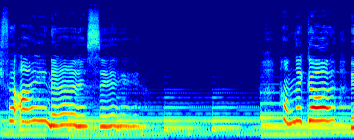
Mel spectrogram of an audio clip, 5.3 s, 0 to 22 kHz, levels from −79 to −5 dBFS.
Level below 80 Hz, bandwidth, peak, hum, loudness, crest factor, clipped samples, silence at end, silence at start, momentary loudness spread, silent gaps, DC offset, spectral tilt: -60 dBFS; 17 kHz; -4 dBFS; none; -19 LUFS; 16 dB; under 0.1%; 0 s; 0 s; 22 LU; none; under 0.1%; -5.5 dB/octave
